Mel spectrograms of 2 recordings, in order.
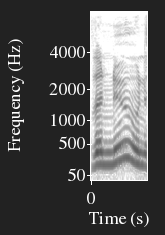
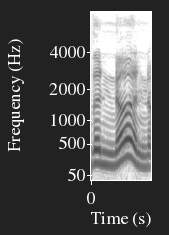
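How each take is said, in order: First: The name is said like 'noon'. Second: The name is said like 'nun'. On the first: The speaker calls it right. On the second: The speaker calls it wrong.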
